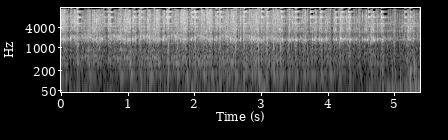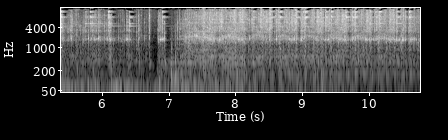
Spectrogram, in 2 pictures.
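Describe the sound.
Steady mechanical whirring of a sewing machine run by a woman tailor at home, a continuous rhythmic clatter that briefly halts partway through and then resumes.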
